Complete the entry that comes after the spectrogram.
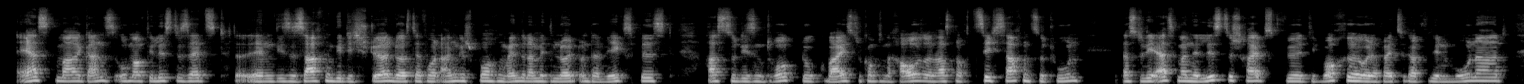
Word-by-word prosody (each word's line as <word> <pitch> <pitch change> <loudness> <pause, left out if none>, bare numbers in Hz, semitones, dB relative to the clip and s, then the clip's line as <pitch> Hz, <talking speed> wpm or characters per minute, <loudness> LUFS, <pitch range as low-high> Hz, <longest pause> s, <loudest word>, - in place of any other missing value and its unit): erst 175 +4 +2
mal 150 -1 +2
ganz 150 +3 -2
oben 150 0 -3
auf 145 - +1
die 150 - -6
Liste 160 +1 -2
setzt, 150 0 -3
d - - -4 0.2
ähm, 135 0 0
diese 140 0 -3
Sachen, 150 +3 +4
die 145 - -1
dich 135 -1 -3
stören. 155 +2 +3
Du 145 - +3
hast 135 0 +2
ja 140 - 0
vorhin 140 -1 -2
angesprochen, 150 0 -1
wenn 135 +3 +1
du 150 - -2
dann 140 0 +1
mit 140 -1 -2
den 140 - -4
Leuten 140 0 +1
unterwegs 135 +1 -2
bist, 155 0 -2 0.3
hast 145 0 0
du 145 - -2
diesen 135 -2 -4
Druck. 170 +5 -2
Du 140 -2 -5
weißt, 150 +4 +3
du 150 - -12
kommst 145 -1 -5
nach 130 -2 -9
Hause 150 +5 +3
und 135 - -1
hast 140 0 -1
noch 135 -1 -6
zig 165 +2 +1
Sachen 160 -1 +2
zu 140 -2 -5
tun 155 +5 -5 0.4
Dass 145 0 0
du 145 - -5
dir 145 - +3
erst - - +3
mal 155 0 +2
'ne 140 -2 +3
Liste 185 +6 +3
schreibst 160 -3 -1
für 145 -2 0
die 130 -2 -12
Woche 175 -1 +3
oder 135 -2 +4
vielleicht 130 0 -1
sogar 130 0 -2
für 130 - -17
den 130 -1 -1
Monat. 165 +5 -1
145 Hz, 245 wpm, -22 LUFS, 135-155 Hz, 0.4 s, Sachen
